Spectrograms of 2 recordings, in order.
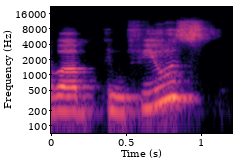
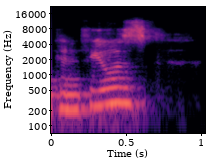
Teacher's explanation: your second syllable fuse is stressed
